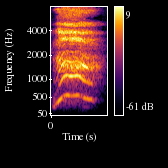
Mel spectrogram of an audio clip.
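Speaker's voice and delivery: sharp, high gasp; mock startled intake of breath. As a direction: gasp like someone jolting awake. Character comes to, retold.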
